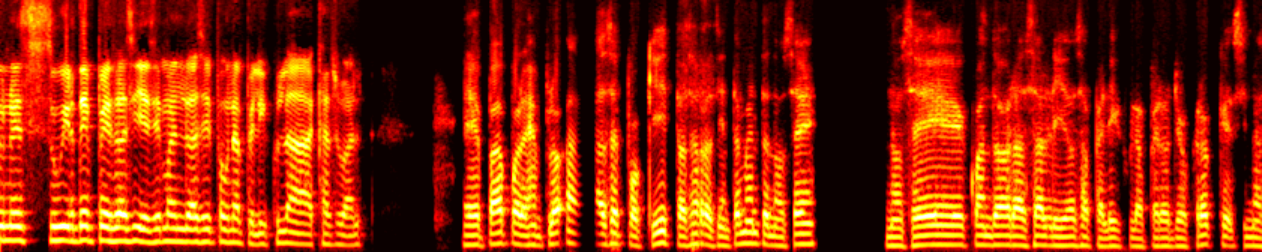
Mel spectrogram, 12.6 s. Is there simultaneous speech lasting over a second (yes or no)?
no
